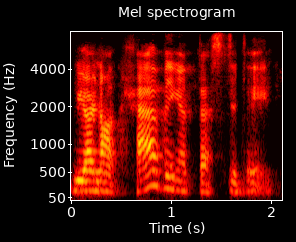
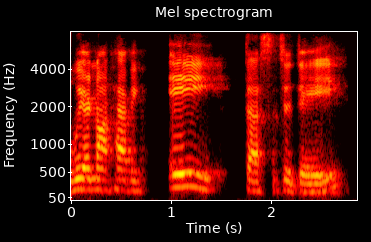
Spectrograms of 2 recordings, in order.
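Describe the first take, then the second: First: The word having carries the main stress. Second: The word a carries the main stress. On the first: Perhaps a different verb should replace having. "Is it not having?" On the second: There may be more than one test. "If the emphasis is on the a"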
